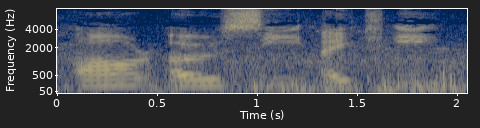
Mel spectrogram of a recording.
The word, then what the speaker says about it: Roche: My name is Roche, and that's spelled like the medicine brand, R-O-C-H-E, Roche if you prefer, R-O-C-H-E.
